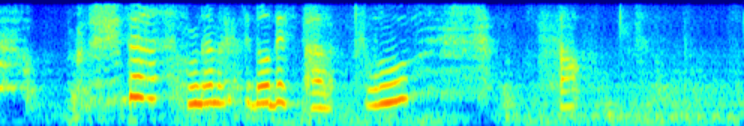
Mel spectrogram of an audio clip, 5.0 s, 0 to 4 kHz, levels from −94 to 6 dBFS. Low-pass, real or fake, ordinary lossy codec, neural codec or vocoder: 3.6 kHz; fake; none; codec, 16 kHz in and 24 kHz out, 0.6 kbps, FocalCodec, streaming, 2048 codes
